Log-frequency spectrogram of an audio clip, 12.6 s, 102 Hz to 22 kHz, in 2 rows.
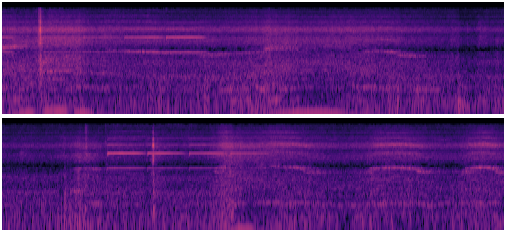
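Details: Fiat Linea Dualogic automated manual: each rev brings a rising whine and rumble falling away with revs; worn clutch disc and noisy release bearing, flywheel found bluish with 0.06 mm warp after transmission removal.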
